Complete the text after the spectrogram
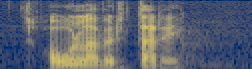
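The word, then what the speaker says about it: Ólafur Darri: Olafur Darri.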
